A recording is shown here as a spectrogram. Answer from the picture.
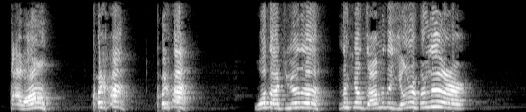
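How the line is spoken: Sudden loud shout. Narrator (Chinese): 夏侯婴突然大声喊道

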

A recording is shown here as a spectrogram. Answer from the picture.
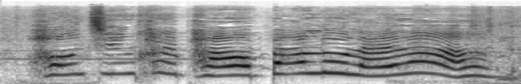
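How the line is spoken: Shouting. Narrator (Chinese): 冲儿子大喊

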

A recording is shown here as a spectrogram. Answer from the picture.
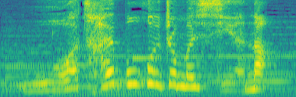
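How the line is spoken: Roaring. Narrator (Chinese): 狮子大吼

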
